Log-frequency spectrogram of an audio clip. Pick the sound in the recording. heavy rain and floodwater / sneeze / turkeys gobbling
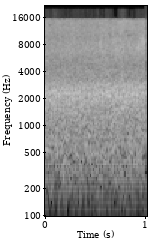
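heavy rain and floodwater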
